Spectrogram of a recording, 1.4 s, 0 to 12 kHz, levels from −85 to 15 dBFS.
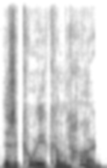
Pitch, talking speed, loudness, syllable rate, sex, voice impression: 175 Hz, 170 wpm, -15 LUFS, 6.3 syllables/s, male, very masculine, very adult-like, cool, slightly intellectual, sincere, calm, slightly wild, slightly sweet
